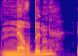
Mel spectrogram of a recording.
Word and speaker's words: Melbourne: If you're from Australia, it's Melbourne is how they pronounce it over there.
